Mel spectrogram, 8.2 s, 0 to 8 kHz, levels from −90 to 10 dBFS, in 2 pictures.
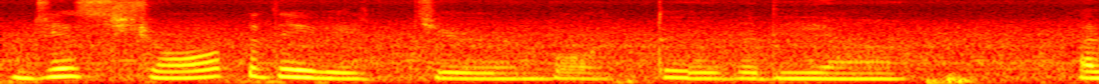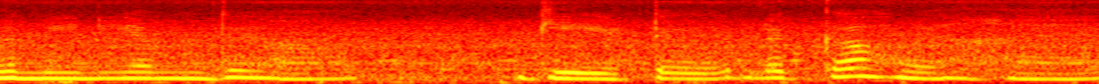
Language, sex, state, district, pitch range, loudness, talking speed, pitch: Punjabi, female, Punjab, Kapurthala, 205-240 Hz, -17 LUFS, 85 wpm, 220 Hz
